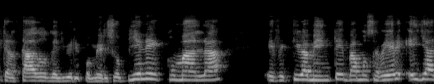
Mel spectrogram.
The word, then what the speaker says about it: Kamala: la misma Kamala, que además dicen que se pronuncia Kamala Harris, no se ha enfrentado directamente al presidente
